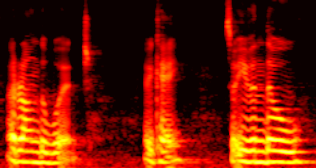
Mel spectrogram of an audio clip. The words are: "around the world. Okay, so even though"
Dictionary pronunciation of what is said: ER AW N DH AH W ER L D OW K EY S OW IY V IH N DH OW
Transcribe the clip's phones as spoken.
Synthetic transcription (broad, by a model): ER AW N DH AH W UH D OW K EY S OW IY V IH N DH OW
